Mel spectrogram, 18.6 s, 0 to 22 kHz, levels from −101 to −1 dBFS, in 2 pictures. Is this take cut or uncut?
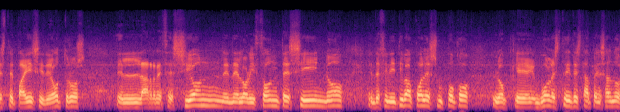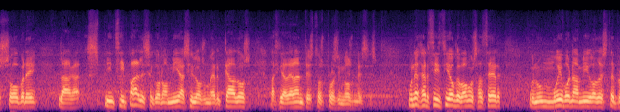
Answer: uncut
